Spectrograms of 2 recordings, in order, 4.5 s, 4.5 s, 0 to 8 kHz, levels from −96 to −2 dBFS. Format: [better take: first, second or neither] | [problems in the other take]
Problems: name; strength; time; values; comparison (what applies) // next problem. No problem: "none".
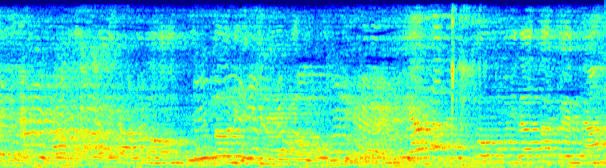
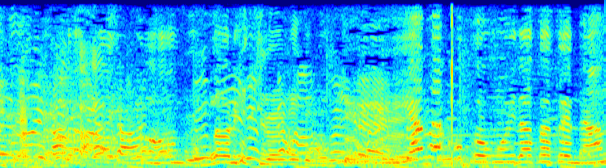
second | room echo; dies away in 0.7 s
